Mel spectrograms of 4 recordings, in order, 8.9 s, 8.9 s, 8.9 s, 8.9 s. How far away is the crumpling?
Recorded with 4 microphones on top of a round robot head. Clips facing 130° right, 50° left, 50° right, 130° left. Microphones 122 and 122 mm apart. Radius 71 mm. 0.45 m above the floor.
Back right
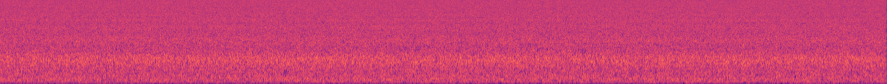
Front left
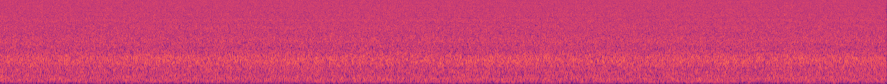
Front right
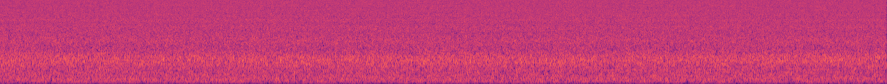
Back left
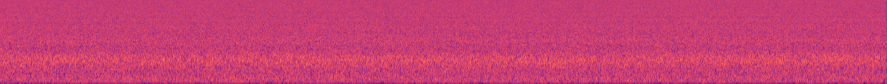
I don't hear crumpling.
